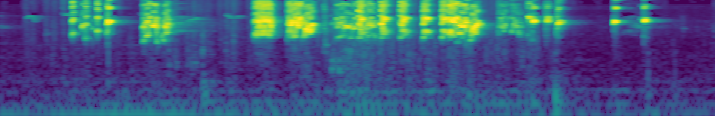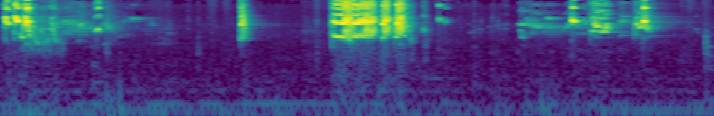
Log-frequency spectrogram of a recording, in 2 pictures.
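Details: Two pastel lovebird chicks, likely white and light green, make high, harsh chirping bursts in irregular groups with short silent gaps between them.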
